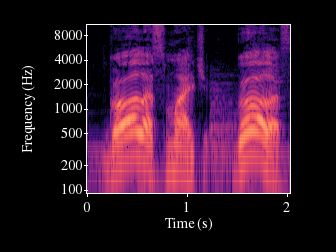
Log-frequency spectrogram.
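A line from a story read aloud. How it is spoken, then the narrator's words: Shouting. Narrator (Russian): кричал Горас Дервинт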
